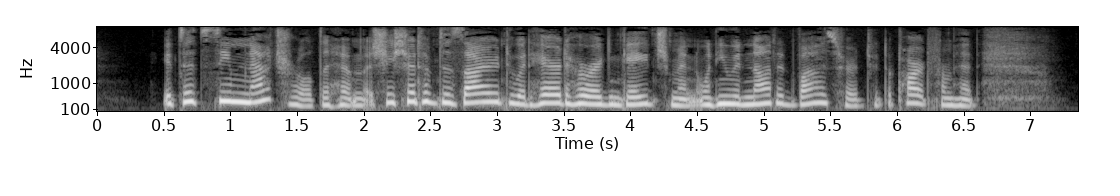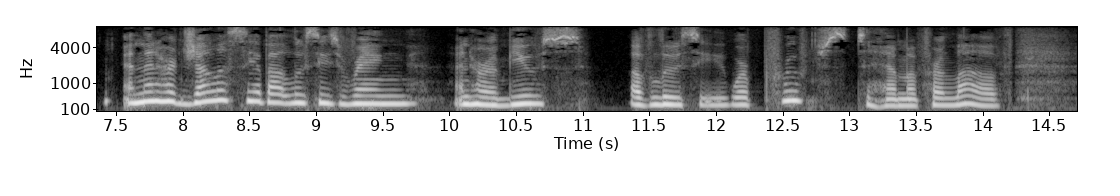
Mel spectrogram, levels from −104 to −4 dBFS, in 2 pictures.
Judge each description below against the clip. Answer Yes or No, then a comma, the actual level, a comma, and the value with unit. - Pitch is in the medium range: No, high, 235 Hz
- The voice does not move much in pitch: No, average, 4.1 semitones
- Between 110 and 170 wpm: No, average, 185 wpm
